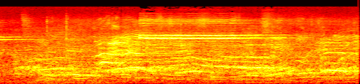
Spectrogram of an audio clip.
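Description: Referee's whistle: a brief toot, then one long blast of about two seconds, stopping play. Players' voices shout around it.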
